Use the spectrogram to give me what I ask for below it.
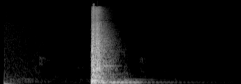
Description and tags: Smash Sound Effect | Smash/knock wood
Smash effect on wood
